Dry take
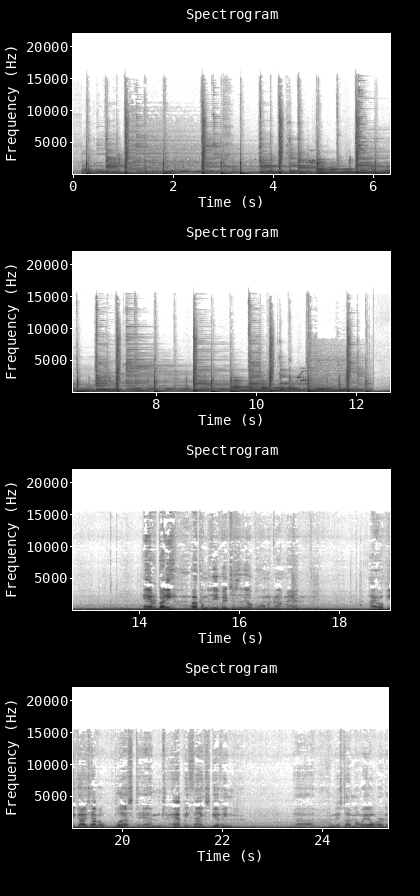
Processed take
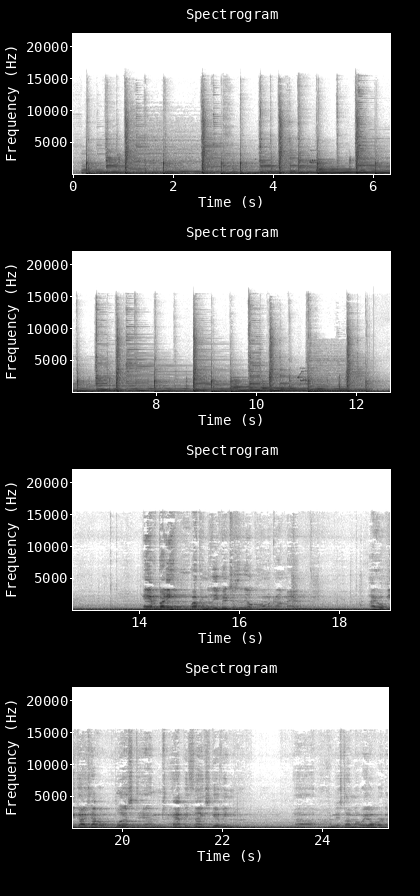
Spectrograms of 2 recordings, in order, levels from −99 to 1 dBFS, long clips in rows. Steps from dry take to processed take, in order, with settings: 22.60–23.16 s: low-pass 3.6 kHz 6 dB/octave; on a send: reverberation RT60 2.0 s, pre-delay 3 ms, DRR 6 dB

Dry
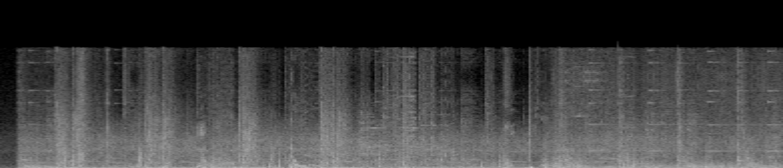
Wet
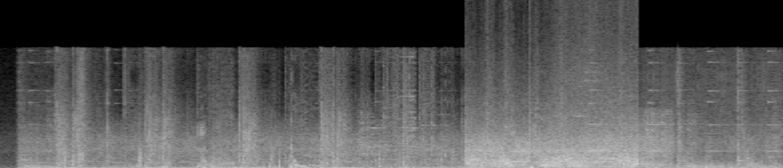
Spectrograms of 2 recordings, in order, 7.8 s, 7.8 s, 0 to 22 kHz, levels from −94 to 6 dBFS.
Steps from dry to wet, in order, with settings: 6.34–6.73 s: time-frequency box 360–7900 Hz +8 dB; 4.64–6.38 s: overdrive pedal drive 34 dB, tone 1.8 kHz, clips at -8.5 dBFS; trim +6 dB

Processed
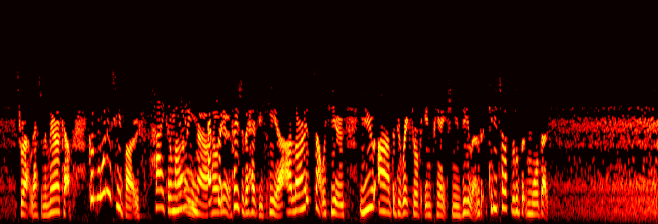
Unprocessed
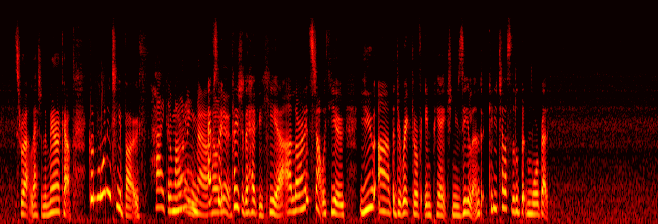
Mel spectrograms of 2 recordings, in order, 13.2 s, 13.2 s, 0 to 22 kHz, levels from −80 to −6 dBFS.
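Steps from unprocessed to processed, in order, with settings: recorder AGC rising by 8.7 dB/s; loudest bins only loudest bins 32; cabinet simulation 320–2800 Hz, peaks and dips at 360 Hz -4 dB, 520 Hz -8 dB, 760 Hz +5 dB, 1.2 kHz +5 dB, 1.7 kHz +4 dB, 2.4 kHz +6 dB; trim +7.5 dB

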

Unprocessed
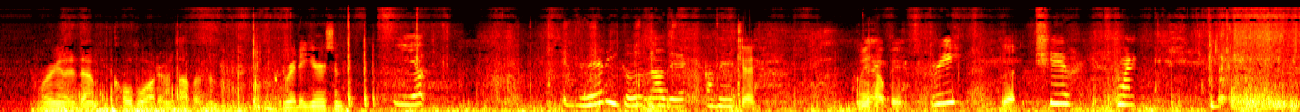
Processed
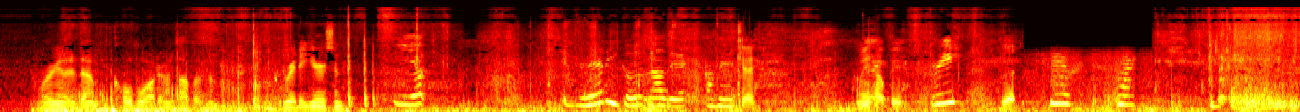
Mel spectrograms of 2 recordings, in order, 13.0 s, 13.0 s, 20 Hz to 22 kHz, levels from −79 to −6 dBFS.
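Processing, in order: 10.23–11.52 s: CVSD coder 16 kbps

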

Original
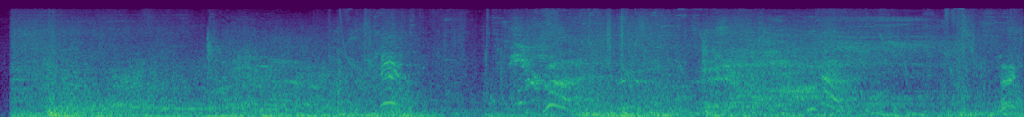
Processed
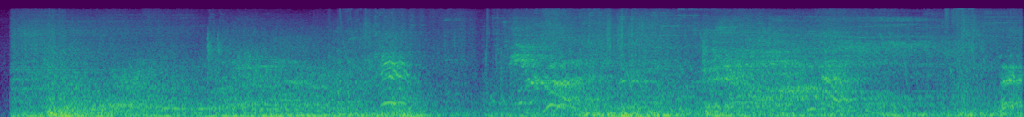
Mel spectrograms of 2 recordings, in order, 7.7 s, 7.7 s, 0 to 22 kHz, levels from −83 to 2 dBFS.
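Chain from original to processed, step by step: delay 76 ms -3.5 dB; trim +4 dB

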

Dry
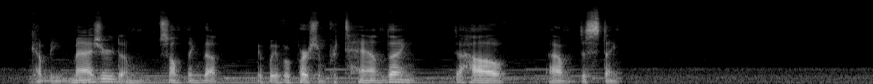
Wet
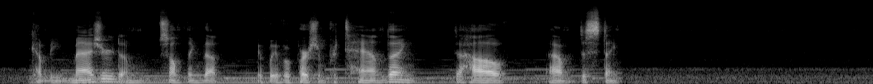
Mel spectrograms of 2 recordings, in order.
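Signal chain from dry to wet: 2.74–3.57 s: low-pass 8.6 kHz 12 dB/octave; trim +1 dB

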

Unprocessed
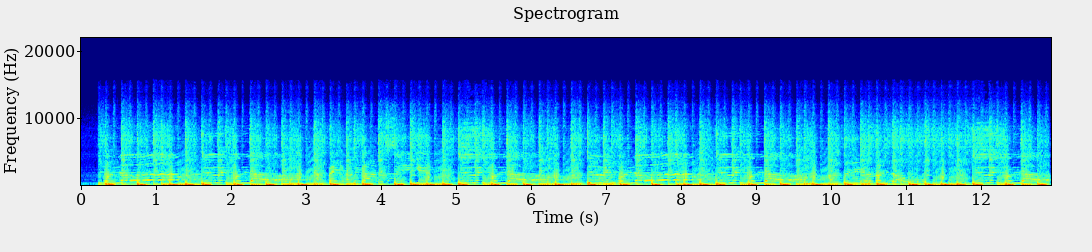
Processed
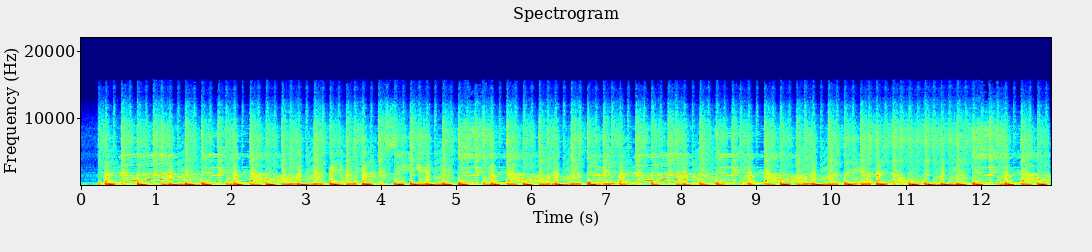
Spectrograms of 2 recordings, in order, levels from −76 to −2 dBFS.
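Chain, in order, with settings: 7.06–9.16 s: high-pass 160 Hz 12 dB/octave; trim +7 dB

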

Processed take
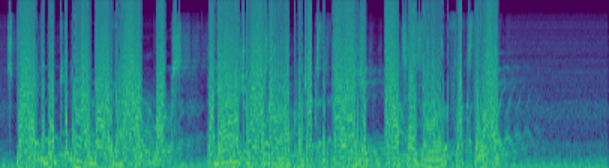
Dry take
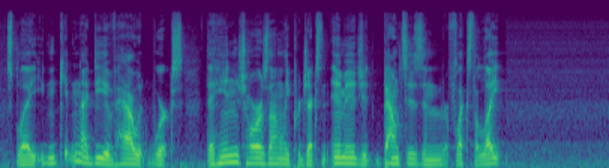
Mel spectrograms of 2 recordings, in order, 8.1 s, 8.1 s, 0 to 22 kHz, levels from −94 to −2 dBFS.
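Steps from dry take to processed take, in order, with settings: frequency-shifting echo 128 ms, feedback 53%, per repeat +74 Hz, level -17 dB; integer overflow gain 25 dB; mains buzz 60 Hz, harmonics 4, -47 dBFS -6 dB/octave; trim +7.5 dB

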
